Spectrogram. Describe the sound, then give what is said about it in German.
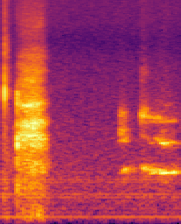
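A cat meows: a sharp, loud first cry, then after a short pause two softer, drawn-out meows with a falling pitch. No one speaks. “Ähm, es gibt tatsächlich, also eine verrückte Katze hier.”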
